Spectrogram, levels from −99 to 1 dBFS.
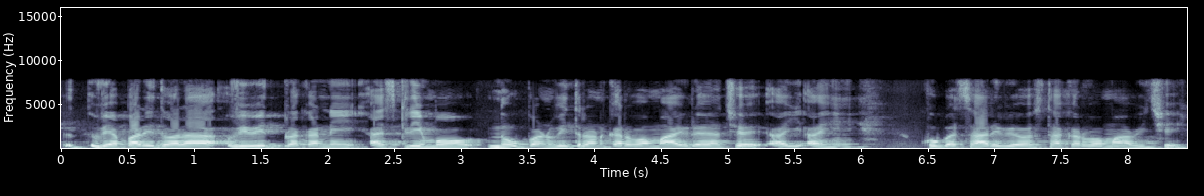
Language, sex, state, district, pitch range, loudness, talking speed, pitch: Gujarati, male, Gujarat, Gandhinagar, 155-165 Hz, -15 LUFS, 140 wpm, 160 Hz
